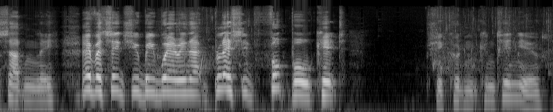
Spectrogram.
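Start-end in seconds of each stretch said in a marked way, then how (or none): 0.8-3.5 high, tearful and a little louder; a mother near tears, voice rising; upset mother close to crying. A narrator's reading. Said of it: "left the room in floods of tears".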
